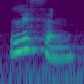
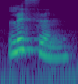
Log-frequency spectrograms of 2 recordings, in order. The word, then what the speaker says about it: listen: sneaky that one now the letter t can also be a bit sneaky and it can also be silent like in these examples there's quite a few listen listen castle castle ballet ballet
